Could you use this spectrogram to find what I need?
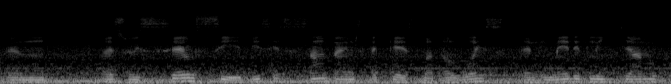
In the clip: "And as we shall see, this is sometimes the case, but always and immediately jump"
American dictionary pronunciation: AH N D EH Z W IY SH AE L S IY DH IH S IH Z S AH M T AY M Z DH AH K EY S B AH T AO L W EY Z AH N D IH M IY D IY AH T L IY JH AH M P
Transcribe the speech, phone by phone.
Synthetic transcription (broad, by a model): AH N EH S W IY S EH L S IY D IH S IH S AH M T AY M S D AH K EY S B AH T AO L W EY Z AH N IH M IY D IY AH T L IY JH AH M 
